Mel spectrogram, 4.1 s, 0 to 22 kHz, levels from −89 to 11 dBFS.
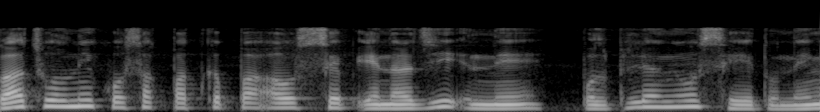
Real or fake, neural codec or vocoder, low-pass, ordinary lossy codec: real; none; none; none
